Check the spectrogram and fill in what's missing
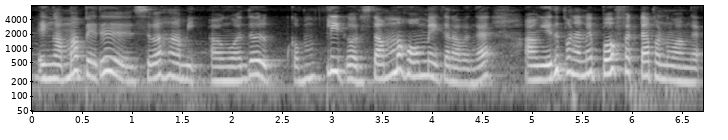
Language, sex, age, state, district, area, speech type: Tamil, female, 30-45, Tamil Nadu, Cuddalore, urban, spontaneous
